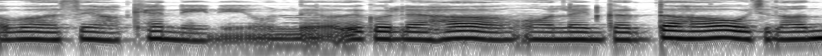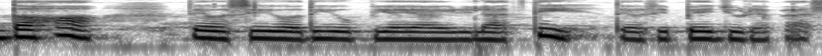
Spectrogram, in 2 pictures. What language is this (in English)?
Dogri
